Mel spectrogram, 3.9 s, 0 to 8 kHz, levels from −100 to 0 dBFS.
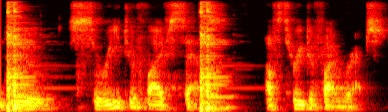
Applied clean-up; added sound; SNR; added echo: classical method WPE with log-MMSE.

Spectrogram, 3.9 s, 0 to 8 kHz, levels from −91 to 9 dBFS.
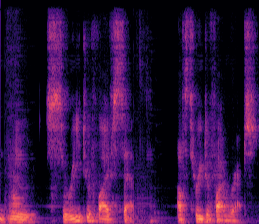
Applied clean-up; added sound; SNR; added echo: neural separator model SepFormer DNS4.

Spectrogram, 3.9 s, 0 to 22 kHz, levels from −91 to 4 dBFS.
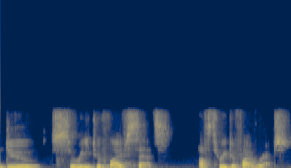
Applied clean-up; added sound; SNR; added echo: none; none; none; none.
